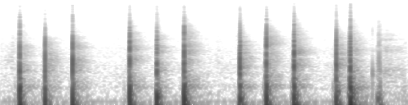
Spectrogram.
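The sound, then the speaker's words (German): A series of about fourteen sharp knocks on a hard surface, tapping out the rhythm of Jingle Bells in an uneven, song-like rhythm with short groupings and pauses, with no voices. “Aber auch da hast du nicht die Wörter geklopft, oder?”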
